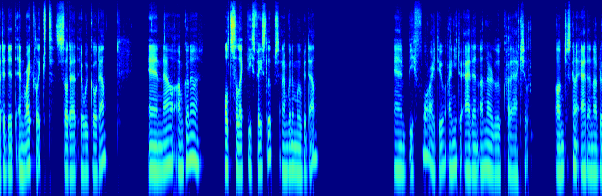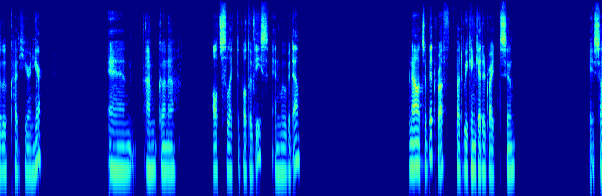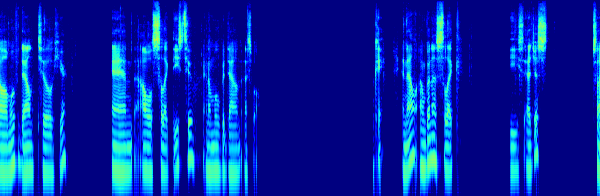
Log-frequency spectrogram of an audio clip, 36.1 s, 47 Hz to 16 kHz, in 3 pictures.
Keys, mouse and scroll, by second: 0.8 KP_1, 1.4 z, 2.5 3, 2.9 alt+click, 4.0 alt+shift+click, 5.0 z, 5.4 g, 8.7 ctrl+r, 10.4 ctrl+z, 10.8 ctrl+r, 11.5 ctrl+r, 12.6 2, 13.1 alt+shift+click, 15.8 3, 15.9 click, 16.8 click, 17.2 g, 18.7 z, 19.0 middle click, 19.7 shift+middle click, 20.4 middle click, 20.9 middle click, 21.2 middle click, 21.6 middle click, 23.1 g, 23.1 middle click, 23.8 middle click, 24.2 middle click, 24.7 3, 24.8 click, 25.1 middle click, 25.4 g, 26.2 middle click, 26.6 shift+middle click, 27.0 middle click, 27.7 click, 28.0 g, 30.8 middle click, 31.8 2, 32.1 click, 34.1 ctrl+z, 35.1 middle click, 35.5 middle click, 35.9 middle click.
